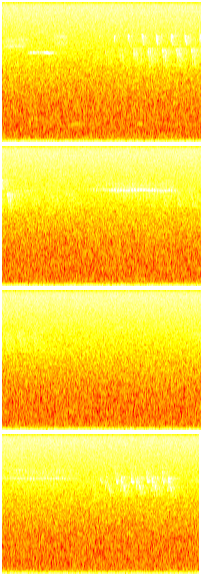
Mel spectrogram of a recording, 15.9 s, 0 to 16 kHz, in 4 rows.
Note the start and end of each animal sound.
0.0s-1.4s: Black-throated Green Warbler (Setophaga virens)
2.0s-5.5s: Ovenbird (Seiurus aurocapilla)
5.7s-7.5s: Dark-eyed Junco (Junco hyemalis)
7.1s-8.8s: Ovenbird (Seiurus aurocapilla)
11.8s-13.4s: Dark-eyed Junco (Junco hyemalis)
13.8s-15.5s: Ovenbird (Seiurus aurocapilla)

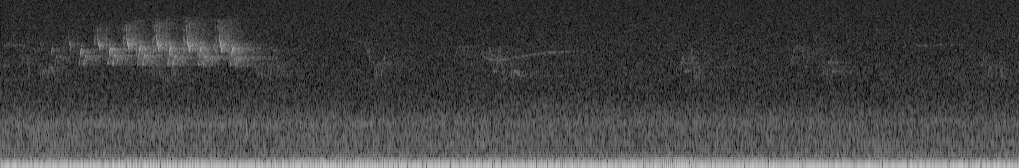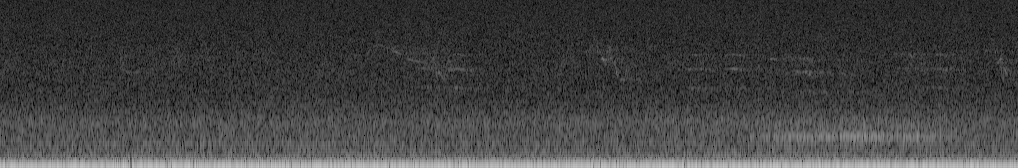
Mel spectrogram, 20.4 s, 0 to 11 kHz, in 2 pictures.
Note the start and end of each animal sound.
0.0s-20.4s: Red-eyed Vireo (Vireo olivaceus)
0.1s-2.7s: Ovenbird (Seiurus aurocapilla)
4.4s-6.1s: Eastern Wood-Pewee (Contopus virens)
13.7s-15.1s: Eastern Wood-Pewee (Contopus virens)
16.9s-19.9s: Blue Jay (Cyanocitta cristata)

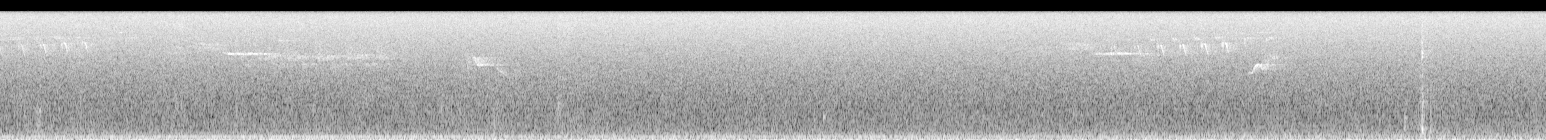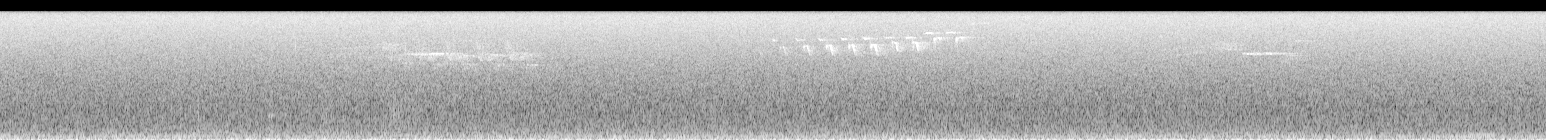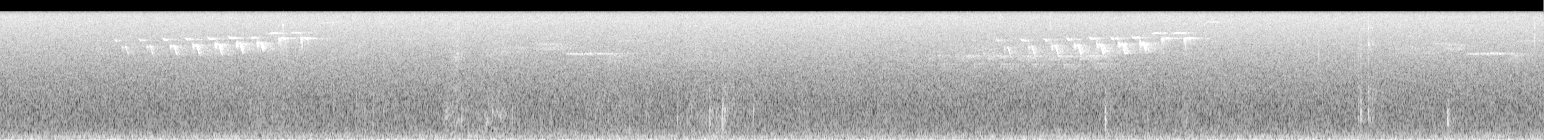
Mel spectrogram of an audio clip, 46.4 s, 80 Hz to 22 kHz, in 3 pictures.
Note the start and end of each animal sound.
0.1s-1.1s: Blackburnian Warbler (Setophaga fusca)
1.8s-3.0s: Black-throated Green Warbler (Setophaga virens)
2.6s-4.1s: Ovenbird (Seiurus aurocapilla)
4.4s-5.2s: Blue-headed Vireo (Vireo solitarius)
10.4s-11.6s: Black-throated Green Warbler (Setophaga virens)
11.1s-12.5s: Blackburnian Warbler (Setophaga fusca)
12.4s-12.9s: Blue-headed Vireo (Vireo solitarius)
18.9s-20.1s: Black-throated Green Warbler (Setophaga virens)
19.2s-21.0s: Ovenbird (Seiurus aurocapilla)
22.9s-25.4s: Blackburnian Warbler (Setophaga fusca)
27.2s-28.6s: Black-throated Green Warbler (Setophaga virens)
31.8s-34.2s: Blackburnian Warbler (Setophaga fusca)
36.0s-37.3s: Black-throated Green Warbler (Setophaga virens)
40.3s-42.3s: Ovenbird (Seiurus aurocapilla)
40.5s-43.1s: Blackburnian Warbler (Setophaga fusca)
45.0s-46.4s: Black-throated Green Warbler (Setophaga virens)

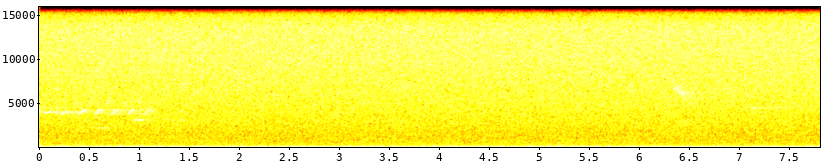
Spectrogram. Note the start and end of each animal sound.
0.0s-1.2s: Yellow-rumped Warbler (Setophaga coronata)
0.3s-1.1s: Hermit Thrush (Catharus guttatus)

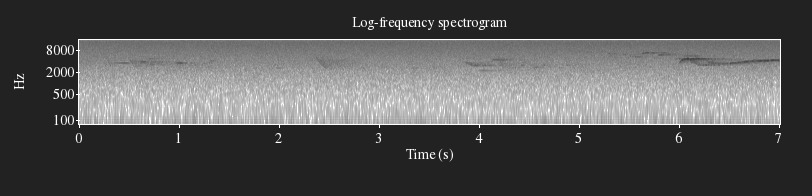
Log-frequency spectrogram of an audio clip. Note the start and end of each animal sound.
0.0s-0.6s: Ovenbird (Seiurus aurocapilla)
0.0s-7.0s: Blue-headed Vireo (Vireo solitarius)
0.2s-1.4s: Hermit Thrush (Catharus guttatus)
3.9s-4.8s: Hermit Thrush (Catharus guttatus)
5.0s-6.3s: Brown Creeper (Certhia americana)
5.9s-7.0s: Eastern Wood-Pewee (Contopus virens)

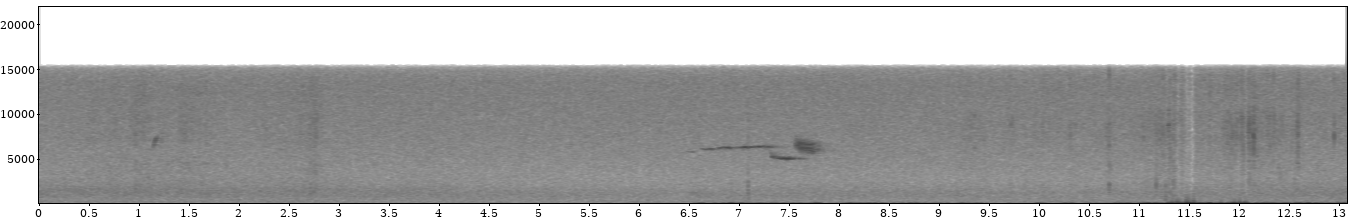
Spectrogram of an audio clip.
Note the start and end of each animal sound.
6.3s-8.0s: Black-throated Green Warbler (Setophaga virens)

